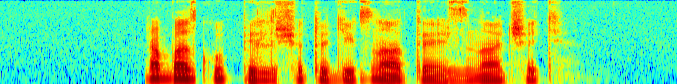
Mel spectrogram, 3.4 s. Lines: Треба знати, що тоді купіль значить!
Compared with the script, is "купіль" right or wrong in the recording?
wrong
